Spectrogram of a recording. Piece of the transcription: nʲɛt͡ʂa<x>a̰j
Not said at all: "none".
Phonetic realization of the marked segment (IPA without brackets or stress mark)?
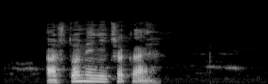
k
